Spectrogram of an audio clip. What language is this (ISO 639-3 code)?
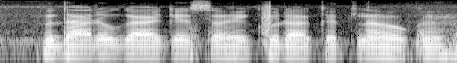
bho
